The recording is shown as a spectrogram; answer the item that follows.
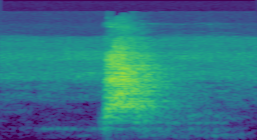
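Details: A single short, harsh bark from one of two dogs squabbling over food, rising sharply and fading within a quarter second.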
